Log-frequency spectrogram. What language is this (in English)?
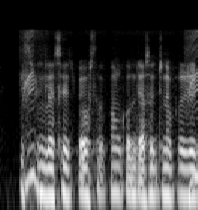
Bangla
